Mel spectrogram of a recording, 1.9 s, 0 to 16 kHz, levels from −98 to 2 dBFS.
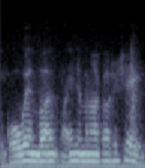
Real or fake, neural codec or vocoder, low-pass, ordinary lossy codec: real; none; 14.4 kHz; Opus, 16 kbps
